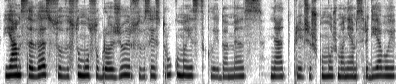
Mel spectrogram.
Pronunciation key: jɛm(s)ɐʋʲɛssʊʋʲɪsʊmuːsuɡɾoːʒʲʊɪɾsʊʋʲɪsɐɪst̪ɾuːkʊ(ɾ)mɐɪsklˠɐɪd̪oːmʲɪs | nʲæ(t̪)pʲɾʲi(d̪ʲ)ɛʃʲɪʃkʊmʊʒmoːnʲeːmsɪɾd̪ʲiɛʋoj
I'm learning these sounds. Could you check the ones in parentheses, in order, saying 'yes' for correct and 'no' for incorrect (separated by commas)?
yes, no, yes, no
